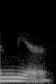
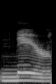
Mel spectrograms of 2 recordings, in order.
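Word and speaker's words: Neiers: bling ring interesting we're near is it near or near how you say her name i said it nair like the like the old school hair removal stuff that they used on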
